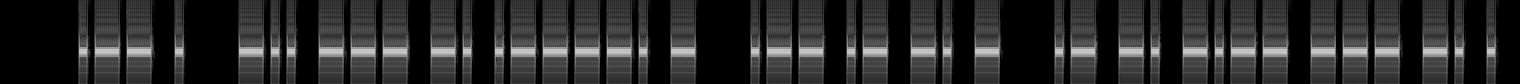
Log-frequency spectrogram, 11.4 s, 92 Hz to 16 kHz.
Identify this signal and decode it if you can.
Morse code, heard as a keyed tone, about 20 wpm, 700 Hz. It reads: WE DON'T WANT ANYONE
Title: A Sound Of Thunder 20wpm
